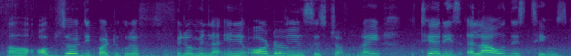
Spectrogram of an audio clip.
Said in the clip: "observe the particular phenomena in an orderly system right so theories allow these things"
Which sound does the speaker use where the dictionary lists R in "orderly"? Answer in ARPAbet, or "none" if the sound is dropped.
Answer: R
